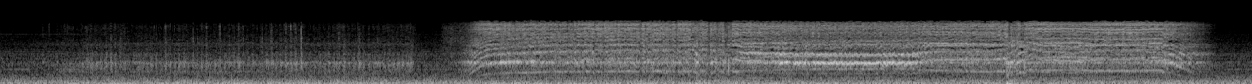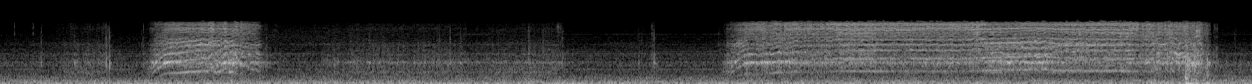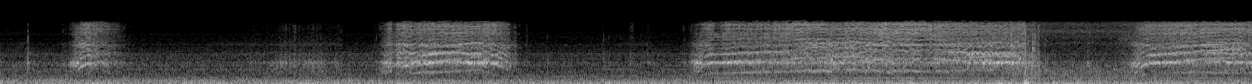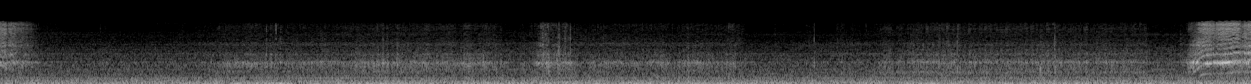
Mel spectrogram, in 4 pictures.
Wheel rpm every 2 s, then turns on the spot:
20, 20, 100, 160, 160, 120, 10, 50, 20, 20, 150, 160, 40, 10, 70, 20, 150, 100, 80, 0, 20, 20, 10, 20, 50.
0-4 14-18 24-26 40-44 46-48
